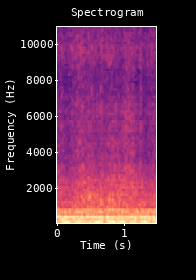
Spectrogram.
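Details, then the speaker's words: GE dryer after fixing a squeak, running with a steady even motor-and-drum hum and no squeak or rubbing; the tub had been hitting the cabinet edge and was readjusted. "now it's nice and quiet so what we'll do is i'll put the top on and retest it again"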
